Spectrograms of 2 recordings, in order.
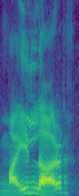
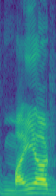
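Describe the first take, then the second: First: The word is pronounced the English way. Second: The word is pronounced the French way. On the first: The speaker calls it wrong. "not Maillard" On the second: The speaker calls it right. "It has to be pronounced Maillard"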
